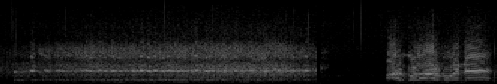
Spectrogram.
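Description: A steady hiss with a faint held tone that cuts off suddenly about two and a half seconds in, followed near the end by a short, rapidly trembling, pitched call.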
